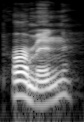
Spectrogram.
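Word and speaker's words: Purim: days of Perman U M in 2026 will be celebrated Monday, March 2nd through Tuesday, March 3rd.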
